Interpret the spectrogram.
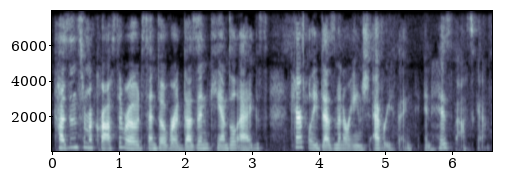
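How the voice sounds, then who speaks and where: A woman's voice: mid-range voice, fairly quick, sharp tone. A woman reading a picture book aloud to young children like a teacher, expressively and with small explanatory asides.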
